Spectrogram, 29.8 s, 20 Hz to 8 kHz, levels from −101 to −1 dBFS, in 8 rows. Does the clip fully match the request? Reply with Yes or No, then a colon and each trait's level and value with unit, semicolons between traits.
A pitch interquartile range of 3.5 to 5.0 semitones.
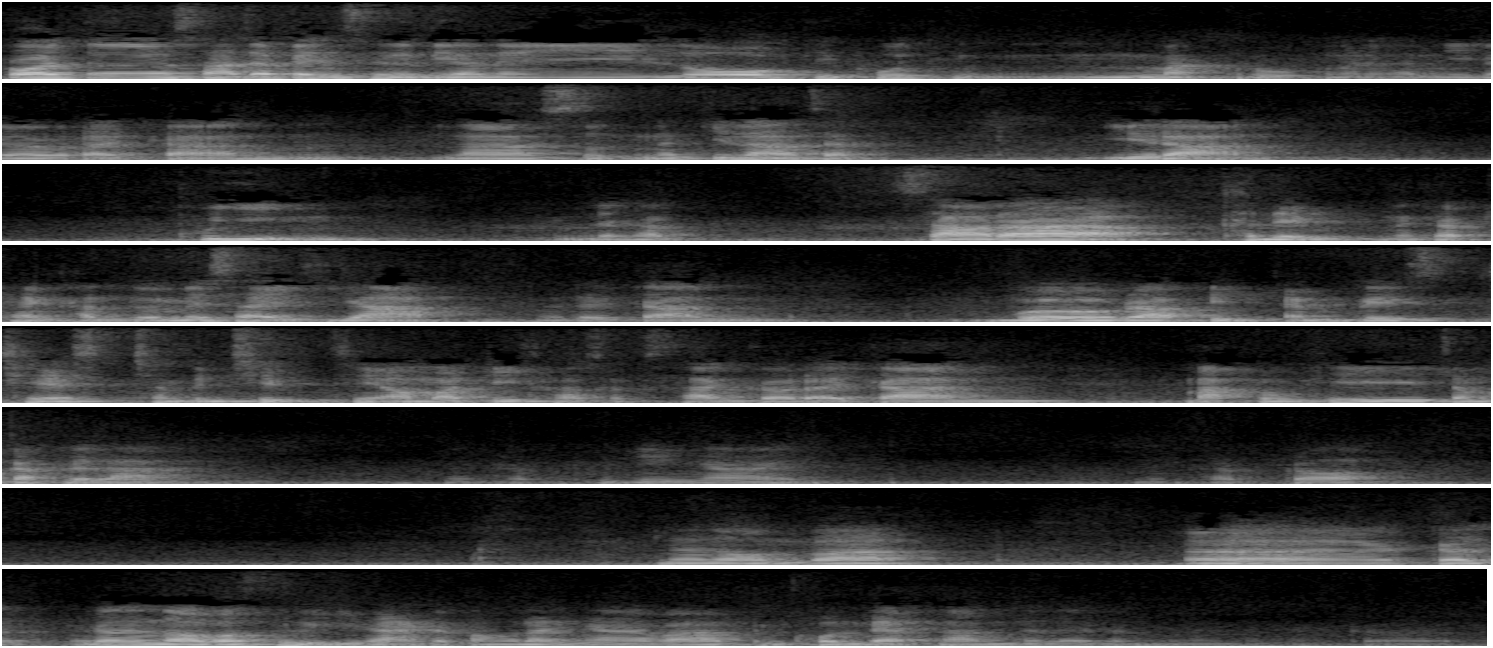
No: average, 2.9 semitones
